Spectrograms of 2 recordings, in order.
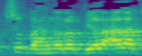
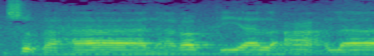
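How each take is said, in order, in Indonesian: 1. Frasa ini dibaca sangat cepat dan tergesa-gesa. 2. Frasa ini dibaca pelan dan tenang. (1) "cuma sekali, tok, cepat sekali lagi. Nah, jangan begitu" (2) "tetap harus dengan tenang"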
